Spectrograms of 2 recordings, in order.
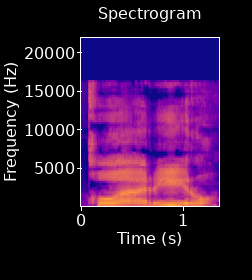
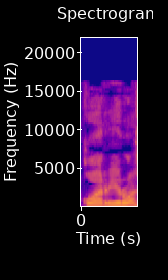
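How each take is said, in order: First: The final vowel is held long, two beats. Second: The final vowel is short, not lengthened. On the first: The reciter stops after this word. "dibaca dengan dua harokat" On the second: The word is joined to the next verse. "ro pertama tidak dibaca panjang"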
